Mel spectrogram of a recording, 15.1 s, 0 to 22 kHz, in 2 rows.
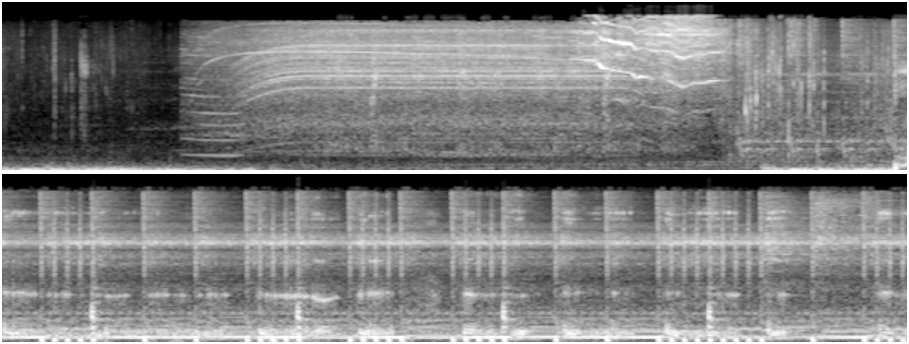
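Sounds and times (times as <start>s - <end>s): power drill whining: 1.5s - 6.4s
low rumble: 6.4s - 15.0s.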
